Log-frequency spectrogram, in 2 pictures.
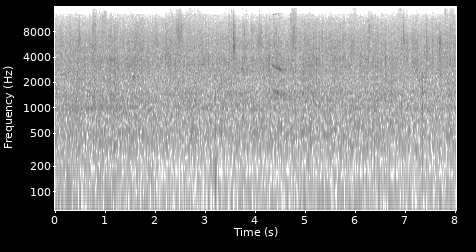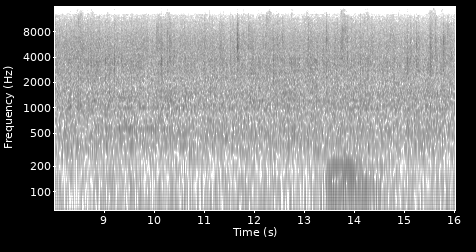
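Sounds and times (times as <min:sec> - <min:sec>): rain drumming on car roof: 0:00.0 - 0:16.0
raindrops ticking: 0:00.0 - 0:16.0
low hum: 0:13.3 - 0:15.6.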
